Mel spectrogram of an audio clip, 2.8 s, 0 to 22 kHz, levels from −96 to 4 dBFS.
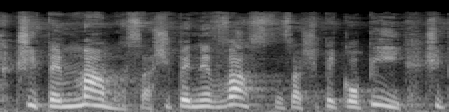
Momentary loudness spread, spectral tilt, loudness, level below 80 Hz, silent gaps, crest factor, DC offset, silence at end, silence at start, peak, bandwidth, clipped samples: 11 LU; -4.5 dB/octave; -20 LUFS; -52 dBFS; none; 16 dB; under 0.1%; 0 s; 0 s; -4 dBFS; 14 kHz; under 0.1%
